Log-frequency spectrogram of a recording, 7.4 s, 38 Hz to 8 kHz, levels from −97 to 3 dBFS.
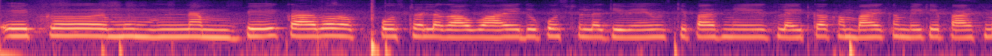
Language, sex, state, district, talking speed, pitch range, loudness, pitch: Hindi, female, Odisha, Khordha, 175 wpm, 235-255 Hz, -15 LUFS, 245 Hz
